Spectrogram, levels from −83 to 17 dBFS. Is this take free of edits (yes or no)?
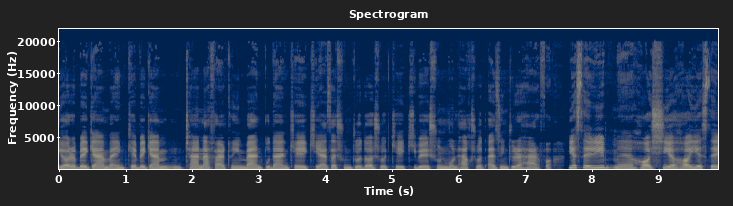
no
